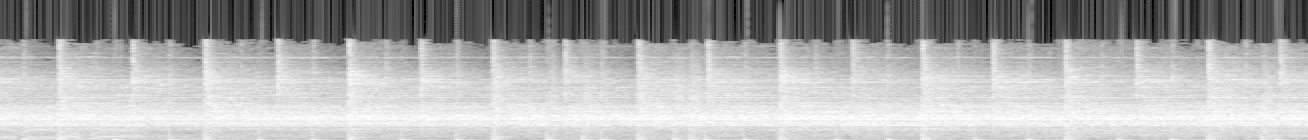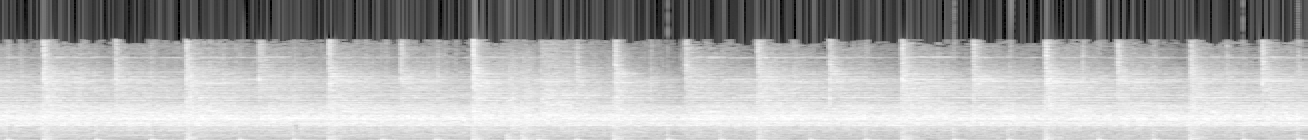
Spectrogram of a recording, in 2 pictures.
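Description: Rock band playing an instrumental stretch: electric guitars over a drum kit keeping a steady beat.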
